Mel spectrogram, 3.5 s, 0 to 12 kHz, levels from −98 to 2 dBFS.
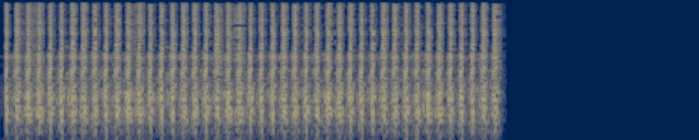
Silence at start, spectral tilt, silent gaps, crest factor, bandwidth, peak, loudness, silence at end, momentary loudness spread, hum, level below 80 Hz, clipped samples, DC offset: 0 s; 1.5 dB/octave; none; 20 dB; 11.5 kHz; -8 dBFS; -25 LUFS; 1 s; 1 LU; none; -68 dBFS; under 0.1%; under 0.1%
